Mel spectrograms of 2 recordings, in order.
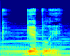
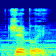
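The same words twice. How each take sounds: First: It begins with a hard G sound. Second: It begins with a soft G sound. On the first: This is the original Italian pronunciation. "actually pronounced with a hard G" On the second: This is the studio's own pronunciation. "the studio pronounces it with a soft G"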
